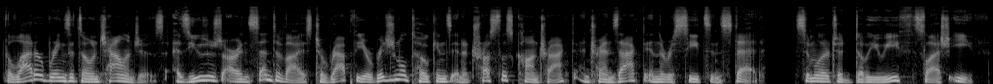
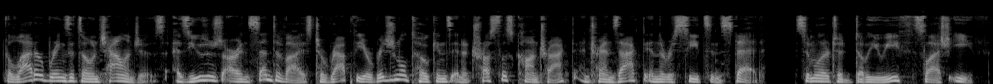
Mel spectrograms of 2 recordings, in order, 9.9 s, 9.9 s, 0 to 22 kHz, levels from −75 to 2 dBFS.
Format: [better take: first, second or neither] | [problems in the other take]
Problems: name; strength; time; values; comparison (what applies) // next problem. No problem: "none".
first | garbled, watery; slightly; nothing above 9 kHz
